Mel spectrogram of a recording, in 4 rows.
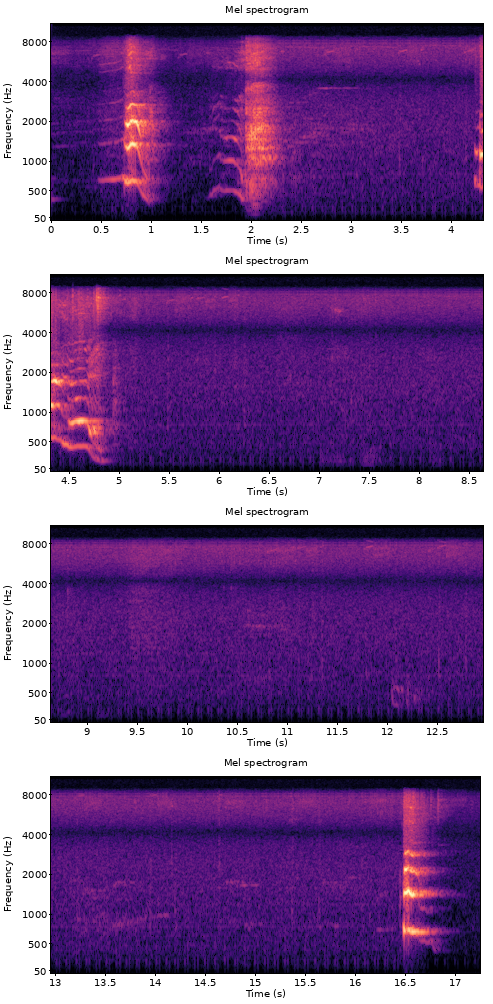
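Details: Kobi, an old Husky of 16, performs his evening routine just before dinner: three wavering, talky howls in quick succession, then a long quiet stretch with faint background noise before one last loud yelp near the end.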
